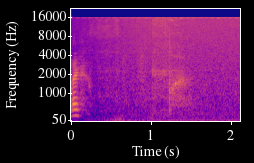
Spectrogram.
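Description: A short pause in a man's speech, filled with quiet room hiss and a faint breathy vocal sound about a second in.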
